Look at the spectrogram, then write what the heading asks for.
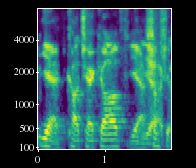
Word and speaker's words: Kochetkov: And then obviously, I can't pronounce this. Kocheko? How do you pronounce his name? Yeah, Kochetkov. Yeah, some Yeah, shit like that. Kochekov.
